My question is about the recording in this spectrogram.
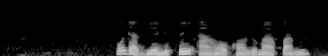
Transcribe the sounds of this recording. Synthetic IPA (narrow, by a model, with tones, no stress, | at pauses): o˦da˦˨bi˨˦ɛ˧nĩ˧k͡pe˦a˦˨ɾ̃ɔ̃˧ɔ˧kʰã˨lo˨˦mãː˦˧k͡pa˧mĩ˦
